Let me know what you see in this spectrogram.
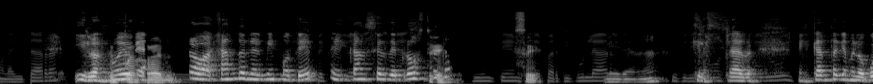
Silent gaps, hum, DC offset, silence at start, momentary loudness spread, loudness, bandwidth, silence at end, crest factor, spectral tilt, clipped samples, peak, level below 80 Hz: none; none; under 0.1%; 0 s; 19 LU; -26 LUFS; 12.5 kHz; 0 s; 20 dB; -6.5 dB/octave; under 0.1%; -6 dBFS; -68 dBFS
